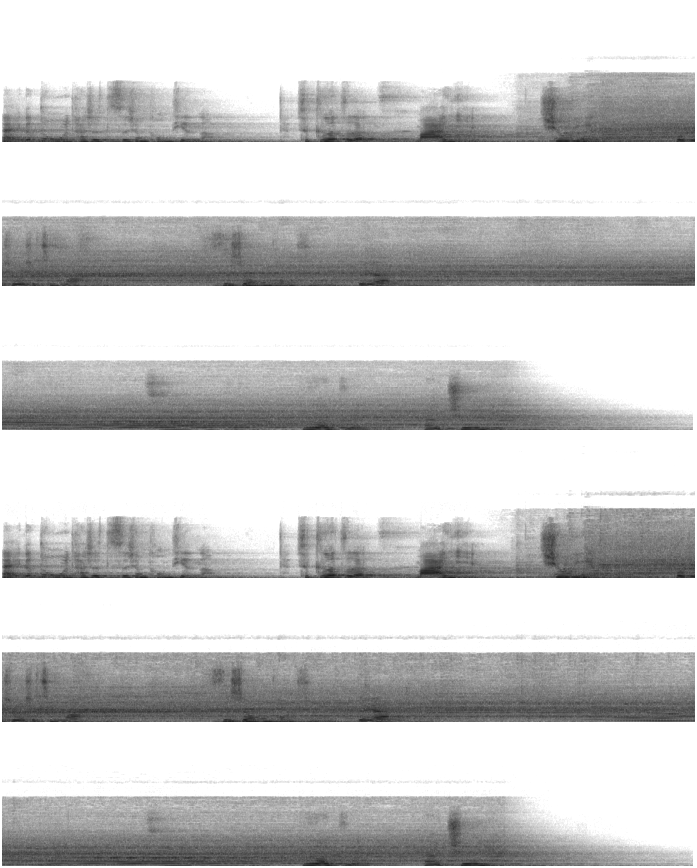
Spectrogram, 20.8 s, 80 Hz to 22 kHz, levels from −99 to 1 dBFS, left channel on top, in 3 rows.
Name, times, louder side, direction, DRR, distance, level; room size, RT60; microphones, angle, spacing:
voice 1, 0.0-2.1 3.0-3.7 4.1-4.8 5.4-6.1 6.7-7.8 9.1-10.9 16.8-17.6 18.0-18.8, right 2 dB, 15° right, 10 dB, 0.4 m, -20 dB
sound 1, 5.1-18.9, right 3 dB, 70° right, 2.1 m, -25 dB
voice 2, 7.4-8.0 8.9-10.0 14.0-14.7 15.3-16.5, right 1 dB, ahead, -7 dB, 2.7 m, -36 dB
sound 2, 12.4-19.3, right 1 dB, 50° right, 2.2 m, -26 dB
17.0 x 7.0 x 5.8 m, 2.8 s
head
